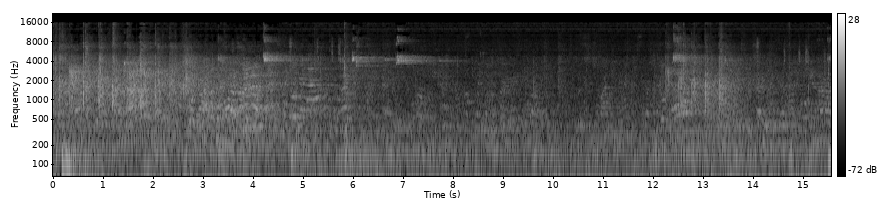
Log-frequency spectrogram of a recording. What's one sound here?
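Volleyball players call out and shout in a large echoing gym.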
